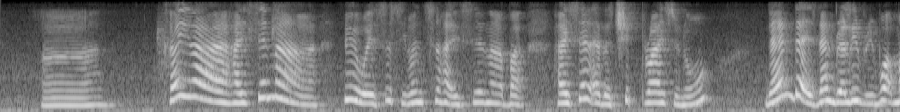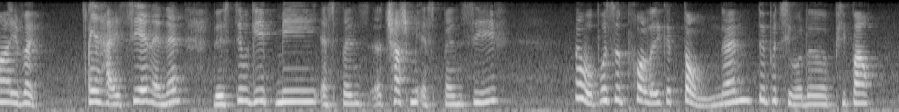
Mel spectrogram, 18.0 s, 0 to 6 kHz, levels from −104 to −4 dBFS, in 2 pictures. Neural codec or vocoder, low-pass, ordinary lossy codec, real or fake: none; 5.4 kHz; none; real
